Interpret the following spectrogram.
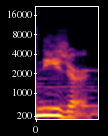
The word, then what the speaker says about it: Niger: And no, it's not pronounced the way some people on the news say it. Let's get it right, people. It's Ner.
